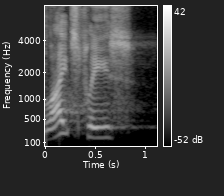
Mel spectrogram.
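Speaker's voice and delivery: ordinary delivery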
